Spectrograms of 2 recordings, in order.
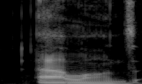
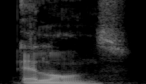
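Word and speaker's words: Allons: Uh And I'm going to It shows me how to pronounce them. Okay. Alon Alons? What does that mean? Alons, a l l o n s. Alons.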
